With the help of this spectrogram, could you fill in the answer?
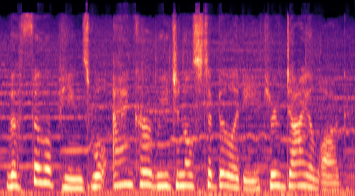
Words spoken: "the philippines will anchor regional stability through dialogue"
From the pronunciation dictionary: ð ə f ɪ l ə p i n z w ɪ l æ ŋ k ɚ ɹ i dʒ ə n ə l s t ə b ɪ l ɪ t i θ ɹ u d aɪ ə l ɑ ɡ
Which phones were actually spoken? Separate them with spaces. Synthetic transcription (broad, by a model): ð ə f ɪ l ə p i n z w ɪ l æ ŋ k ɚ ɹ i dʒ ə n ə l s t ə b ɪ l ɪ t i θ ɹ u d aɪ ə l ɑ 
